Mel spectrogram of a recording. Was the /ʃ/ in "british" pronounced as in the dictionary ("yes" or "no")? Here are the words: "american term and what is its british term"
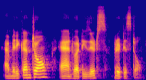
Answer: no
